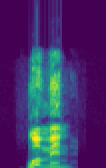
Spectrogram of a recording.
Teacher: putting the emphasis at the beginning of the word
